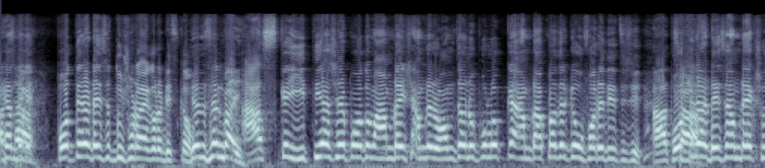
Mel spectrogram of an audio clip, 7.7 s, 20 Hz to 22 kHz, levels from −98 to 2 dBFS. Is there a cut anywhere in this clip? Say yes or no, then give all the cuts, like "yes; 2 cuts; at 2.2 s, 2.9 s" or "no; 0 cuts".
no; 0 cuts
